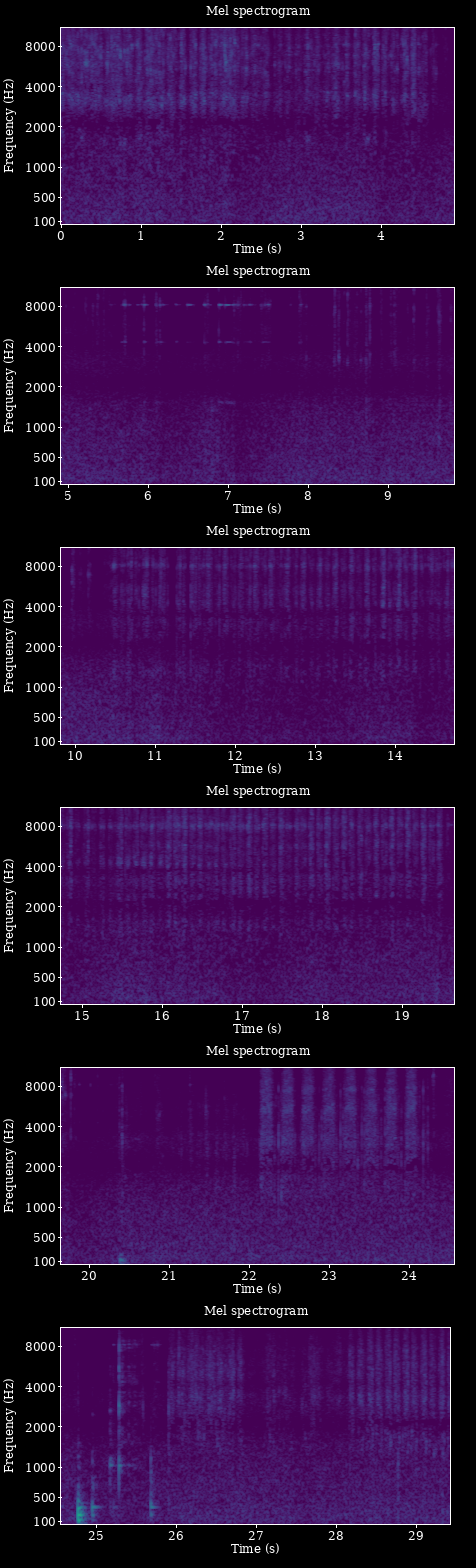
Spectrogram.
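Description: Fast ASMR hand sounds close to the microphone: palms and fingers rubbing and scratching in rapid strokes, coming and going in stretches, with one sharp knock near the end.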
